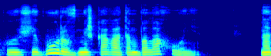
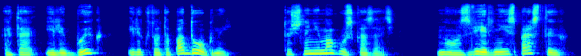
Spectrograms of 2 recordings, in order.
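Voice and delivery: ordinary delivery

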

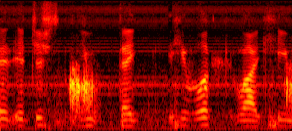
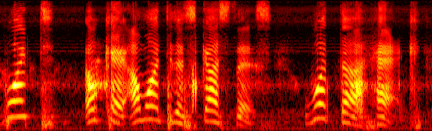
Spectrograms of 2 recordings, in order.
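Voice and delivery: mock angry; 9 semitones higher, 5 dB louder, slower than usual. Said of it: "Angry voice".

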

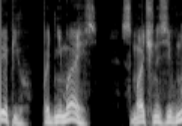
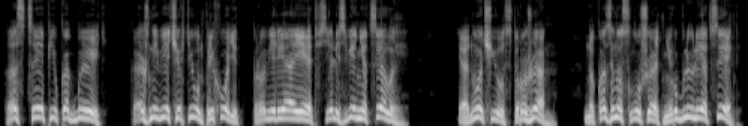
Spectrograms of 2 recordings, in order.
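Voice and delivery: higher-pitched lightly voiced smith, questioning; Фома, кузнец на цепи, спрашивает; 7 semitones higher than usual. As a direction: ask it in a lightly acted, lifted voice. (кузнец с вопросом, голос чуть выше)

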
